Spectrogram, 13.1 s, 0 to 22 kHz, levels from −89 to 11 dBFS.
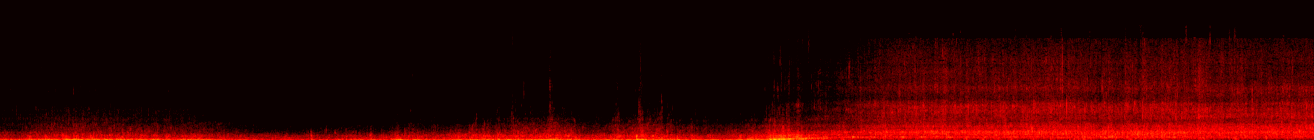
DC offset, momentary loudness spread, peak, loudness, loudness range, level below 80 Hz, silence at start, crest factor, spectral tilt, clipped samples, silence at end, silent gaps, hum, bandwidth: under 0.1%; 11 LU; -20 dBFS; -43 LUFS; 7 LU; -54 dBFS; 0 s; 22 dB; -6 dB/octave; under 0.1%; 0 s; none; none; 16.5 kHz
